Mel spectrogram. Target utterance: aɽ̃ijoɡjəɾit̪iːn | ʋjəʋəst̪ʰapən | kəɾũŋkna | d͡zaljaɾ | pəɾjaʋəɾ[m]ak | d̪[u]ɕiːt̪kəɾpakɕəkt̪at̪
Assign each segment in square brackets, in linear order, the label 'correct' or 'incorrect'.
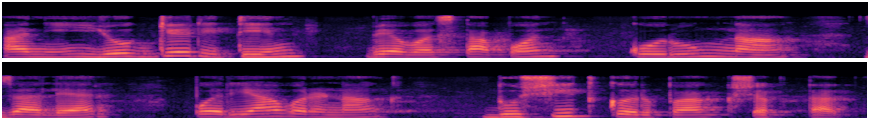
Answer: incorrect: ɳ, correct

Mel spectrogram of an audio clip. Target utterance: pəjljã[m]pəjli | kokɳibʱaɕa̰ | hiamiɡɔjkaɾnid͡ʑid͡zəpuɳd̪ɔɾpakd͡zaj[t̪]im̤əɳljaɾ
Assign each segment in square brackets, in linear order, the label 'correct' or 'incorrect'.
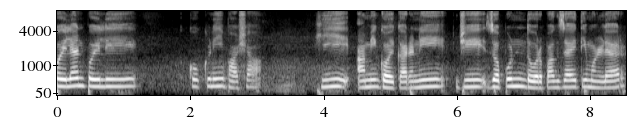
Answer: incorrect: n, correct

